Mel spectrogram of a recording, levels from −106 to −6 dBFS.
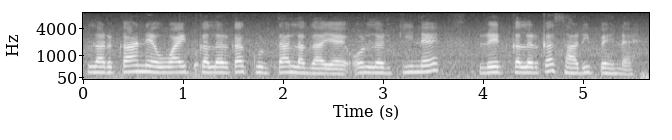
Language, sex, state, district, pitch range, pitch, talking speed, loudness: Hindi, female, Arunachal Pradesh, Lower Dibang Valley, 200-220 Hz, 215 Hz, 170 wpm, -14 LUFS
